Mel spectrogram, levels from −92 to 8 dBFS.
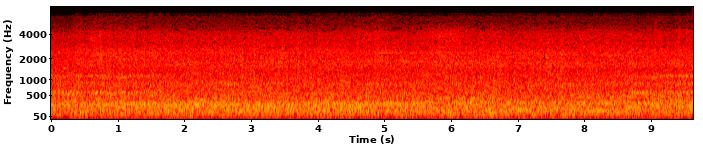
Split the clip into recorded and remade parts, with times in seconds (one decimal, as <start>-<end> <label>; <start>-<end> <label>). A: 0.0-9.6 recorded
